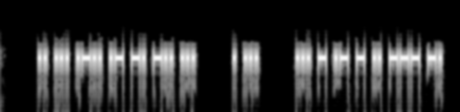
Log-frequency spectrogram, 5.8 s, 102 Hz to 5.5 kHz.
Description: Morse code, heard as a keyed tone, about 36 wpm, 700 Hz. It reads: ISLANDS ES STATION
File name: UK MASTER QSOs TRAINING / 35WPM / UK MASTER QSOs 0020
